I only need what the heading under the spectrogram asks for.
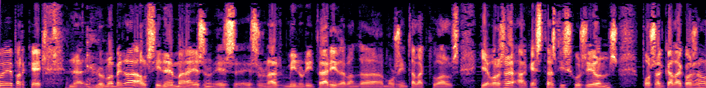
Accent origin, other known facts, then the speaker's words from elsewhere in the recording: Barcelona, Catalonia, Spain; com que jo soc de la Barceloneta, vaig pensar reunir relats de la Barceloneta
